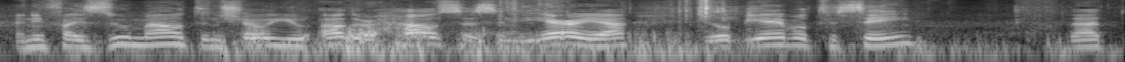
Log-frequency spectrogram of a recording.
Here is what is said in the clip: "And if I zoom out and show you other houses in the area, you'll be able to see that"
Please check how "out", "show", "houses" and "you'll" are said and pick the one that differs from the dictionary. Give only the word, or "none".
none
